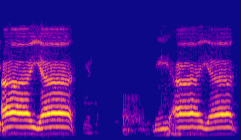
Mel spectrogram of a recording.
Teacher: B-nya pendek, A-nya itu yang panjang.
